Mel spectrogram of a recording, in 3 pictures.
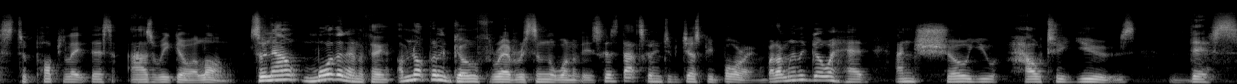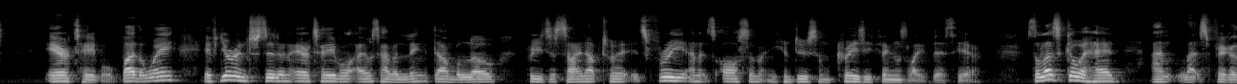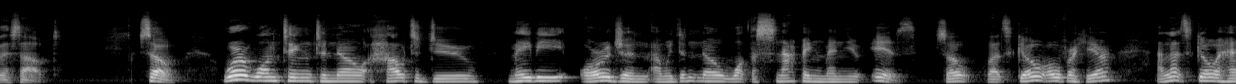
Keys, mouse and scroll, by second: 28.2 space, 28.4 shift+middle click, 29.8 middle click, 33.6 middle click.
